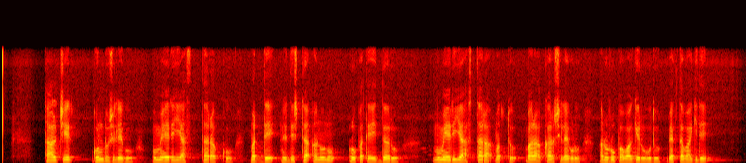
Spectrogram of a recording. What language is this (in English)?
Kannada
